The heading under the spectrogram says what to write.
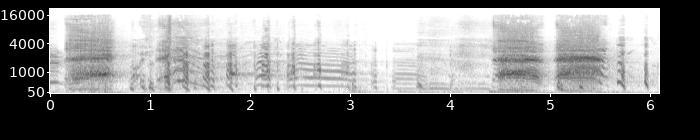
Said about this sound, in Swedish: Koalan kan låta som en riktigt arg gris. Ja, det är man kommer alltid tillbaka till grisen.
